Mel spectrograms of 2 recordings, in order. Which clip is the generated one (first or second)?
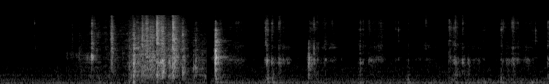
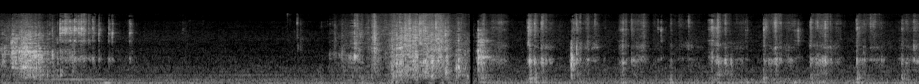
first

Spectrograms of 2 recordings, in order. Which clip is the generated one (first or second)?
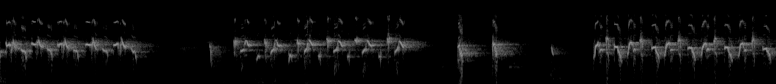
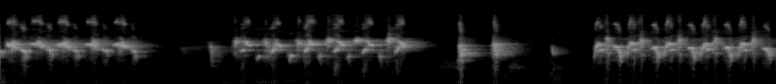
second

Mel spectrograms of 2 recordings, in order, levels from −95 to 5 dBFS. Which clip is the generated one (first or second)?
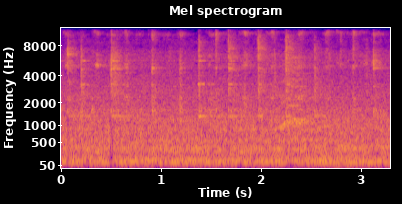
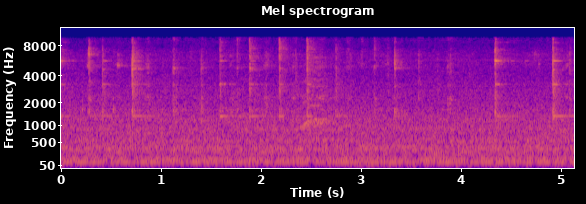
first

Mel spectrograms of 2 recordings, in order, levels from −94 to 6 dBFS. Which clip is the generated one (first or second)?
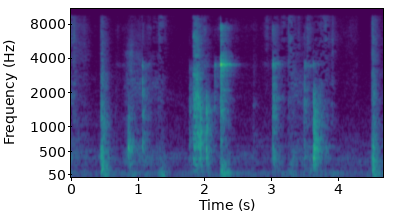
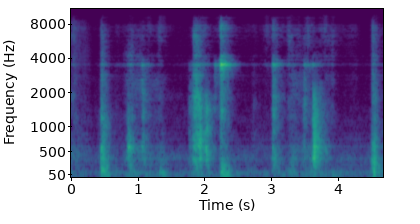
second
